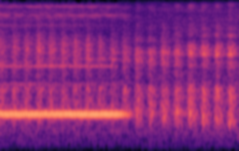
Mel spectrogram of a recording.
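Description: A model steam locomotive's whistle blows a steady, shrill note.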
